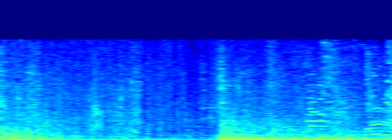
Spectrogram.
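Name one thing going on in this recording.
A fiery explosion bursts.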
